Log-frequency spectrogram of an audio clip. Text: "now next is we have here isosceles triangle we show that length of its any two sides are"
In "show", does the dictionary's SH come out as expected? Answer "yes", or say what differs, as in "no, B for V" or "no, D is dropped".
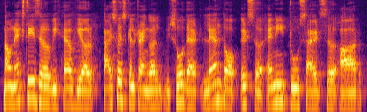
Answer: no, S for SH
